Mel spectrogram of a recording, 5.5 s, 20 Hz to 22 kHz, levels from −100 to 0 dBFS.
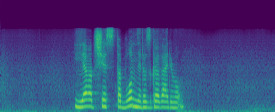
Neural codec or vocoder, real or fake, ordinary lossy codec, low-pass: codec, 16 kHz, 0.5 kbps, X-Codec, HuBERT features, trained on balanced general audio; fake; none; none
